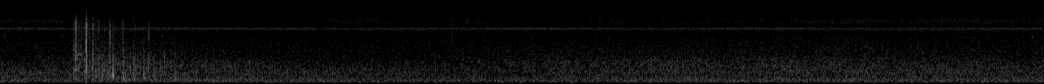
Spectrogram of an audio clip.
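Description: Faint forest nature ambience: a steady high-pitched insect drone over a soft hiss. About a second in comes a quick run of sharp clicks that dies away within a second.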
